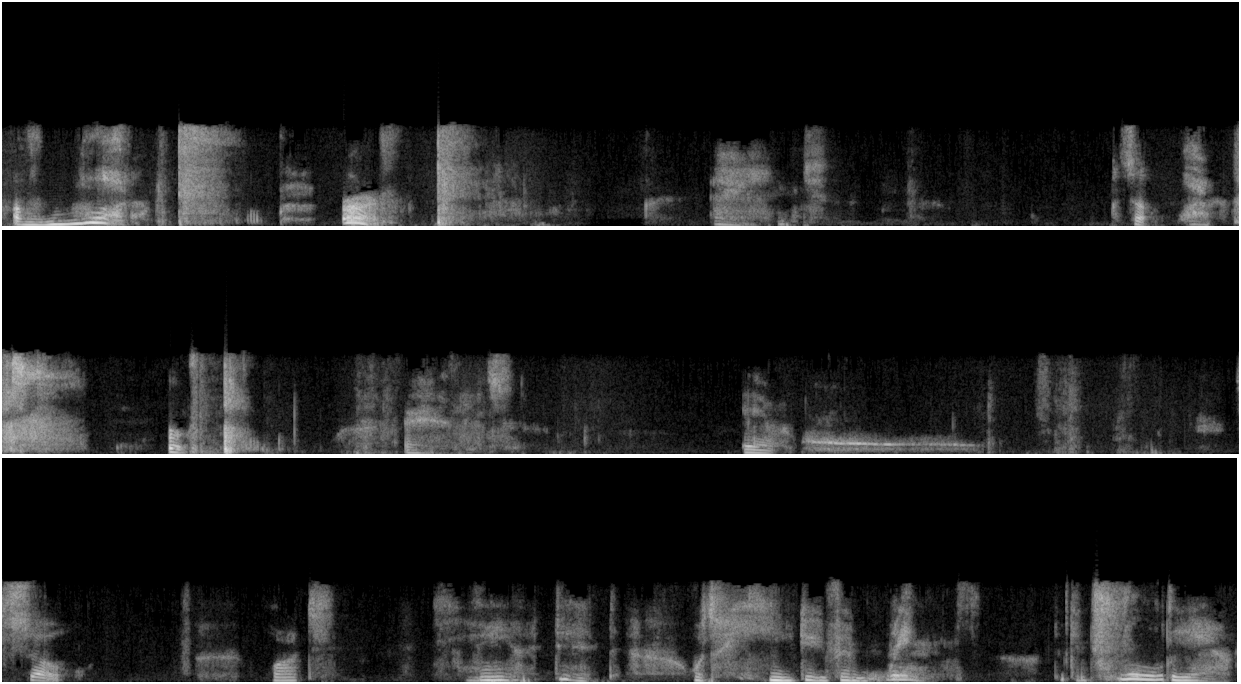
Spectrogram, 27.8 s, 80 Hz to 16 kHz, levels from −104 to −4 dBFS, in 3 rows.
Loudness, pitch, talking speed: -33 LUFS, 285 Hz, 45 wpm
